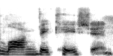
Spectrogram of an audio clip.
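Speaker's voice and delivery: ordinary delivery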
